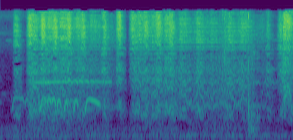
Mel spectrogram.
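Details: Coucal chicks in the nest give harsh, hissing rasps in rapid bursts, with a few wavering squeals, as a scolding parent tries to quiet them because they refuse the large food it brought.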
